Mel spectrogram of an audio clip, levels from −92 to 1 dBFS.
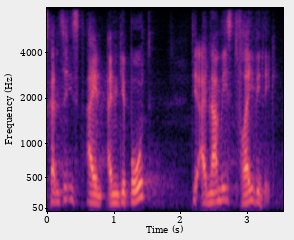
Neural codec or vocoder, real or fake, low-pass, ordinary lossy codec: codec, 16 kHz, 0.8 kbps, ZipCodec; fake; none; none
